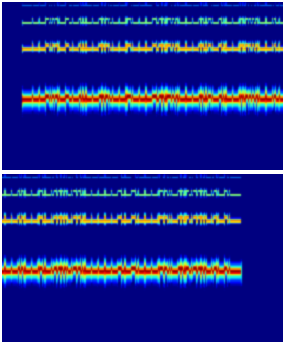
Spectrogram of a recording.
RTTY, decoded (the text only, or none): OP HET EILAND IBIZA GENOTEN ZE VAN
